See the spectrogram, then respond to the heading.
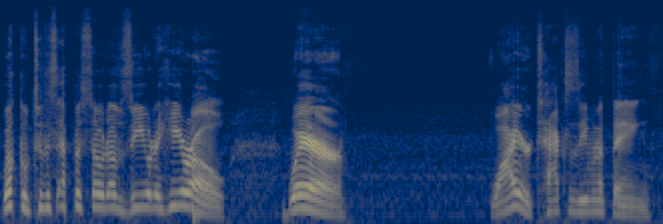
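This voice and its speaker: A man's voice: a little high, animated, measured pace, pushed and bright, no echo. A man hosting a podcast in casual banter, joking and teasing as he goes. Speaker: podcast host.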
